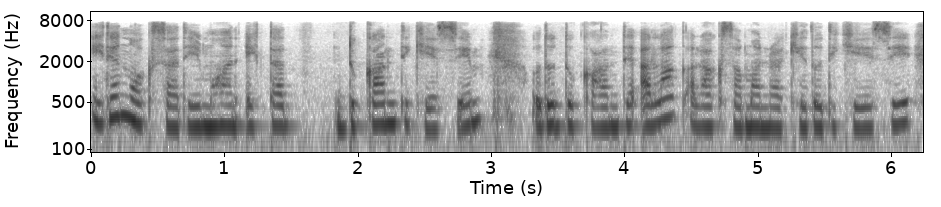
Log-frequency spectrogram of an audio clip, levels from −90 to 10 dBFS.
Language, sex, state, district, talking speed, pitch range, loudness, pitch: Nagamese, female, Nagaland, Kohima, 155 wpm, 215-240 Hz, -21 LUFS, 225 Hz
